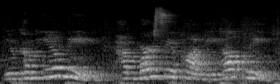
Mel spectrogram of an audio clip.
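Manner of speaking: shouting out. Retold or imitated. Blind Bartimaeus calling to Jesus for mercy, shouting out. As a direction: call out pleadingly for help. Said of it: "he shouted out to Jesus".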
